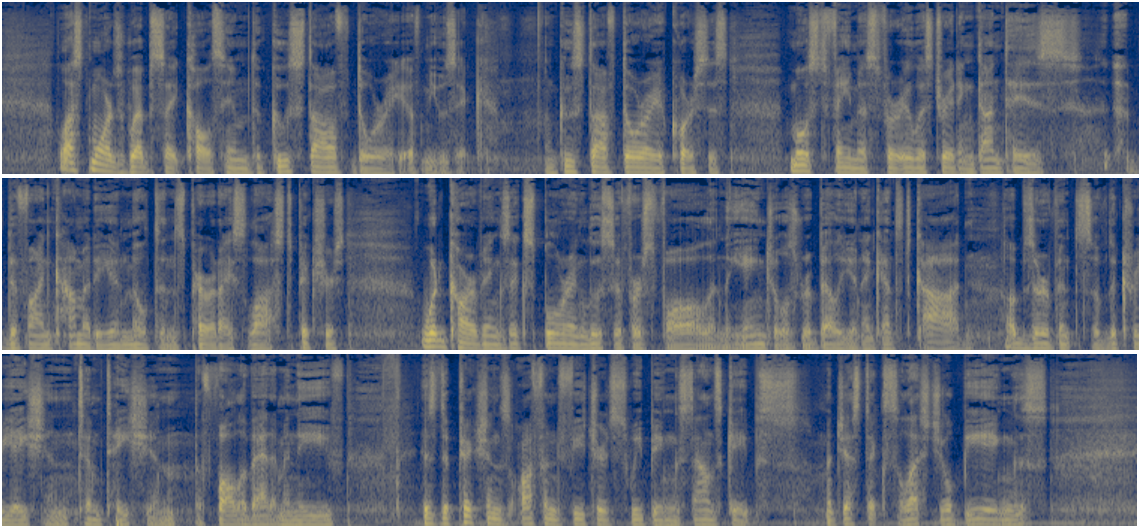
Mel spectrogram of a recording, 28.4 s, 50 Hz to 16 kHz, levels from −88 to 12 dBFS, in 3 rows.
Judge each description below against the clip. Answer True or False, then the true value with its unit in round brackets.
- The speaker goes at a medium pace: False (120 wpm)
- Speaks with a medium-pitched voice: False (95 Hz)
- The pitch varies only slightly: True (2.3 semitones)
